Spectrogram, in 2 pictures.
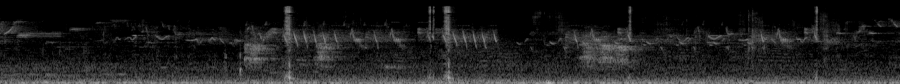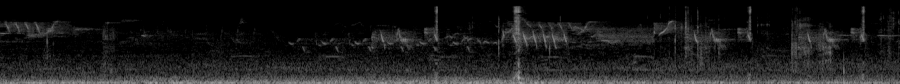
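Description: Small birds chirping and twittering over a steady low rumble, with a few sharp taps as the loudest moments, about three and four and a half seconds in and again near fourteen seconds.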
